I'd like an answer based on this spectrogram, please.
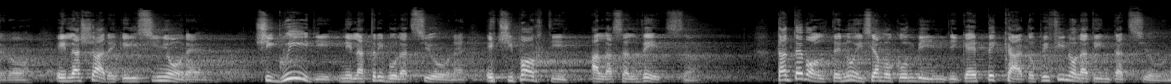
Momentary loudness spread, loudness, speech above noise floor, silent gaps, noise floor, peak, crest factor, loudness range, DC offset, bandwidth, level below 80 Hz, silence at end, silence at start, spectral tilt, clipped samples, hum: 10 LU; -17 LUFS; 24 dB; none; -42 dBFS; 0 dBFS; 18 dB; 2 LU; under 0.1%; 15 kHz; -70 dBFS; 0 s; 0 s; -3.5 dB/octave; under 0.1%; none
